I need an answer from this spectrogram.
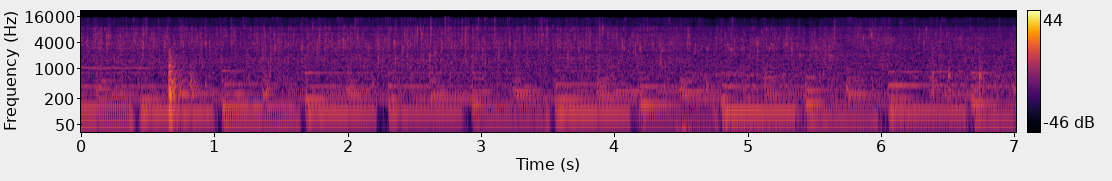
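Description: Pork jowl pieces and garlic cloves sizzling in hot oil in a frying pan as dark soy sauce is stirred through, with one sharp click under a second in. Background music with a steady bass line plays under it.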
